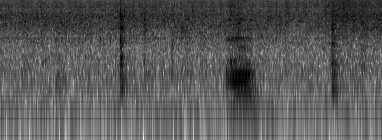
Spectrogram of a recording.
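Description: Bacon fries in a pan with a steady, faint, close sizzle. Occasional clicks and a brief tonal clatter break in, and a voice says a single word.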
